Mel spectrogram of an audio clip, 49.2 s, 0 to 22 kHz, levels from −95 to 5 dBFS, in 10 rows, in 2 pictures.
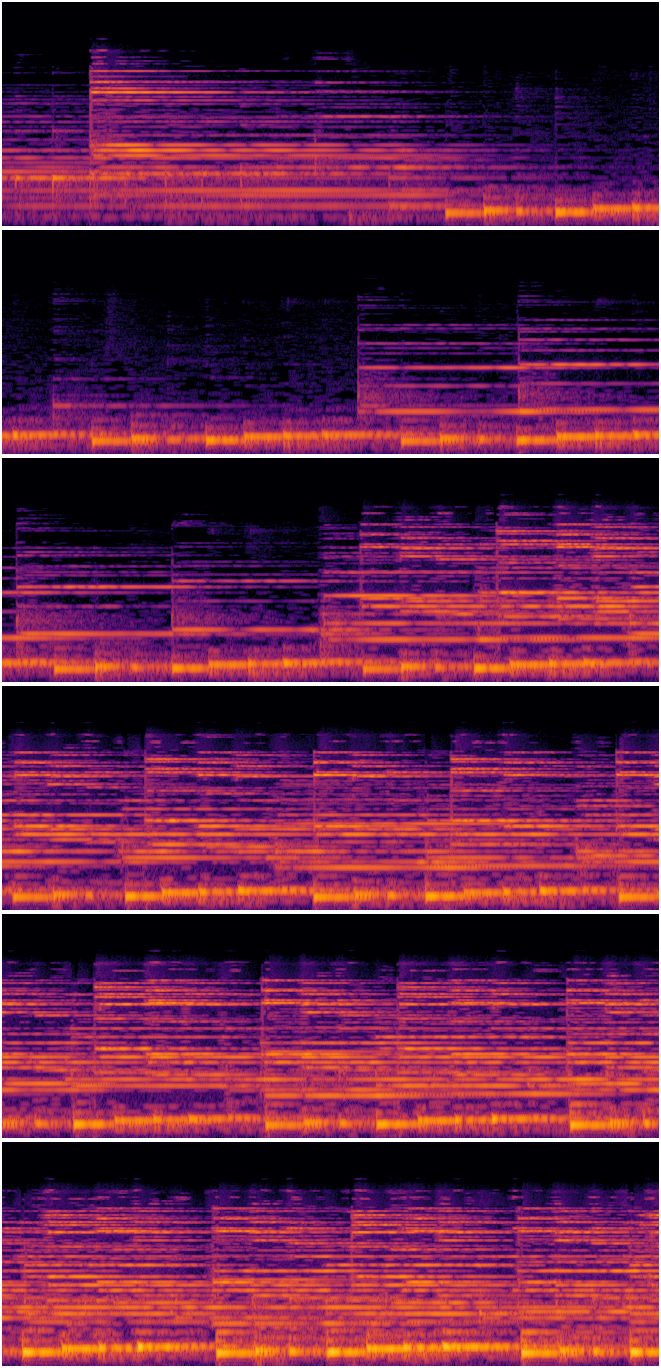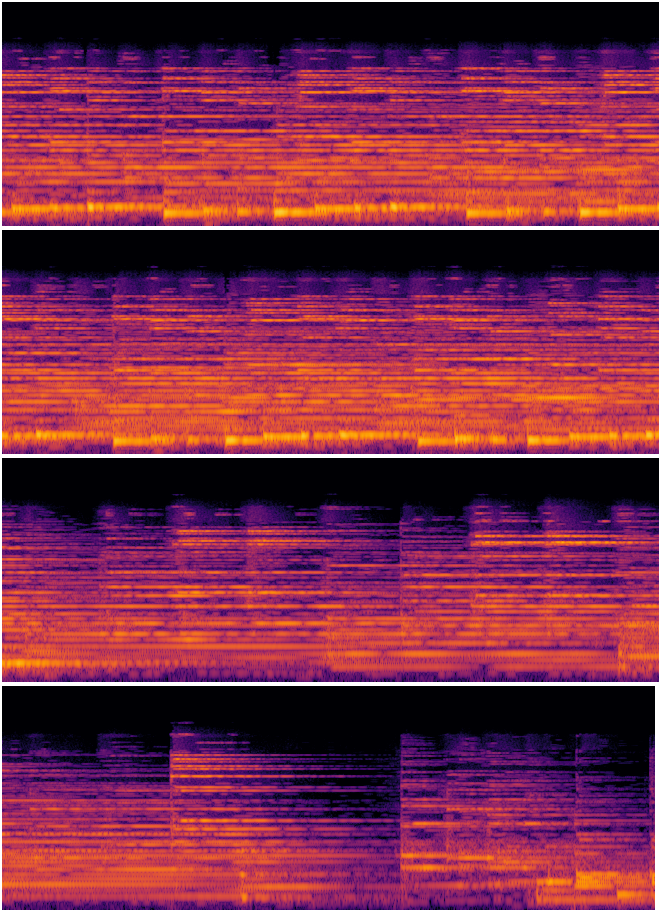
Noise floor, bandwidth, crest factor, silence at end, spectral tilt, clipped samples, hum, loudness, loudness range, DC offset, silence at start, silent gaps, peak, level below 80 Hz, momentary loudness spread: -43 dBFS; 10.5 kHz; 18 dB; 0 s; -3.5 dB/octave; under 0.1%; none; -19 LUFS; 13 LU; under 0.1%; 0 s; none; -2 dBFS; -60 dBFS; 15 LU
